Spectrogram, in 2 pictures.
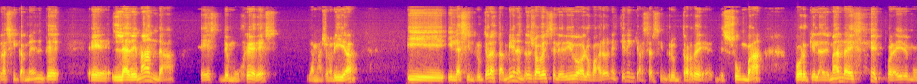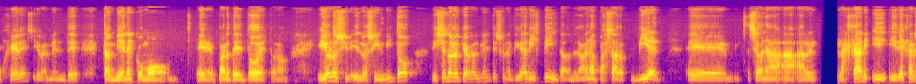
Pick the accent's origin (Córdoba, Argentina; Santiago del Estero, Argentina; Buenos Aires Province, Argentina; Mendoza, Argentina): Córdoba, Argentina; Villa Carlos Paz; now in Rosario, Argentina; soy de Villa Carlos Paz, de la provincia de Córdoba. Hoy he residido en la ciudad de Rosario, provincia de Santa Fe.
